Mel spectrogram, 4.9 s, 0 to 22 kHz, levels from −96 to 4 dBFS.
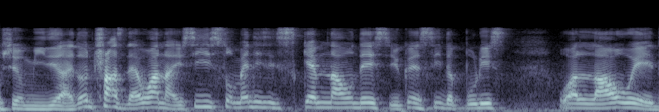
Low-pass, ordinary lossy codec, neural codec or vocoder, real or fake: none; none; none; real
